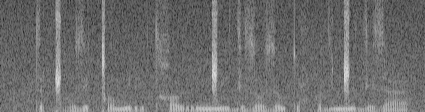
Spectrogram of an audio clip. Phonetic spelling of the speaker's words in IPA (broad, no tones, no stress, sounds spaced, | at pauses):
t a ɡ͡ǁ ɔ z ɛ ǀ ɔ m e r ɪ t χ ɔ o̯ r e ŋ͡ǁ e d ɛ z ɔ z ɔ o̯ tʷ e ħ qʷ e d ɪ ŋ͡ǁ ɛ d ɛ z a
